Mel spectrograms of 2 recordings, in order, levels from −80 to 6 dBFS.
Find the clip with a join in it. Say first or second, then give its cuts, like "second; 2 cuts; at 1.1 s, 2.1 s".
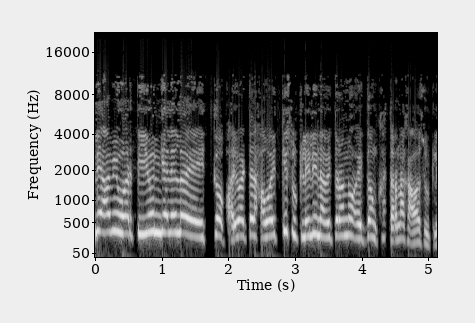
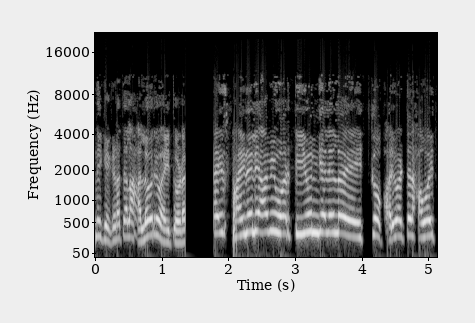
second; 1 cut; at 1.4 s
